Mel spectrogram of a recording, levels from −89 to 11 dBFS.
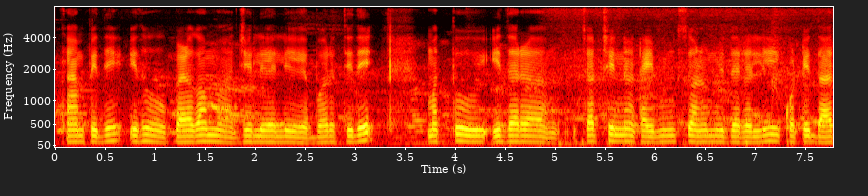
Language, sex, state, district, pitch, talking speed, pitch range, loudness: Kannada, male, Karnataka, Belgaum, 125 Hz, 85 wpm, 120-130 Hz, -17 LUFS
